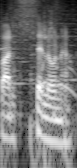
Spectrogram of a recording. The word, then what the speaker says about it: Barcelona: Um, actually, we only pronounce the C's and Z's with the lisp. So, Espa is actually still just Espa, but Barcelona is indeed Barcelona because it's spelled with a C.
